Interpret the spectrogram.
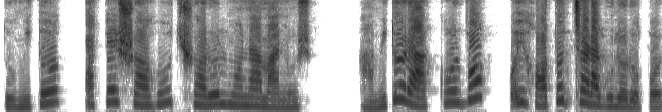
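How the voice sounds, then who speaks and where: A woman's voice: on the high side, lively intonation, measured pace, no room sound, clean studio sound. A woman voicing a shrewd, protective young village wife with a firm, instructing manner in a cartoon. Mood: knowing, reassuring. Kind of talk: Bengali cartoon voice acting.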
